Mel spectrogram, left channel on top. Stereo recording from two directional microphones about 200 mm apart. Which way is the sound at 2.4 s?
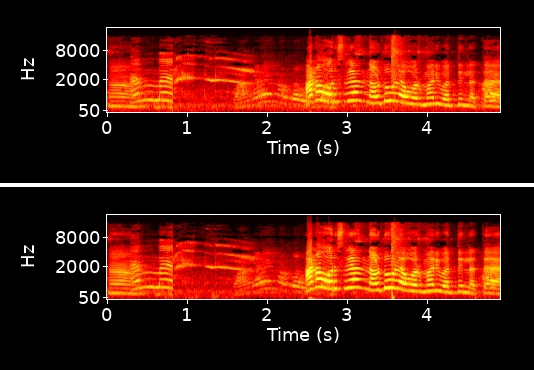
15° right (ahead or behind).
